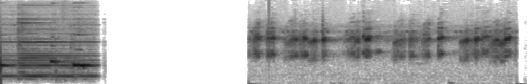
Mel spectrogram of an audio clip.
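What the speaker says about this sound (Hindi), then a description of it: "ऐसे तो मेंढक ही आवाज निकालते हैं," A frog croaks in quick, uneven bursts of raspy calls over roughly three seconds. The croaking follows a brief ticking clock and a pause of silence.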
